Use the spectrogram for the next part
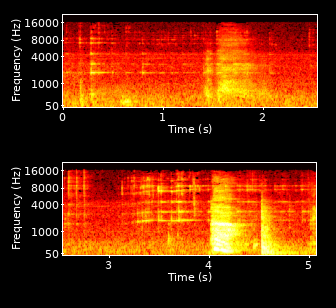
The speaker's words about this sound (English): And give me a second. I'm taking a sip of my drink.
